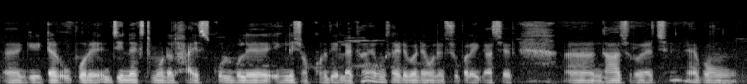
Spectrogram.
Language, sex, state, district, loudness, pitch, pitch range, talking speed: Bengali, male, Tripura, West Tripura, -19 LUFS, 95 Hz, 90-95 Hz, 190 wpm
